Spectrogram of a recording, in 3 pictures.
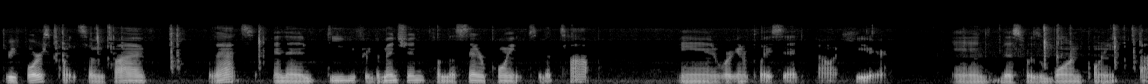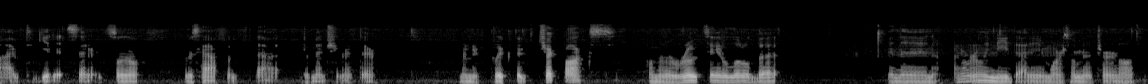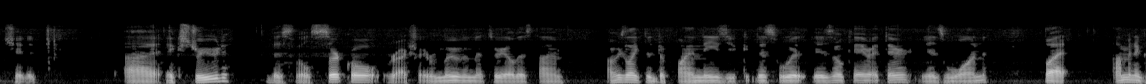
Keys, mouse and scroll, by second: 0.9 KP_7, 1.0 KP_5, 1.6 Return, 2.5 d, 4.2 click, 5.6 click, 8.6 click, 10.4 KP_1, 10.5 KP_Decimal, 11.1 KP_5, 11.3 KP_Enter, 16.7 click, 17.1 right click, 18.8 middle click, 19.2 right click, 21.4 click, 22.8 click, 23.4 s, 24.5 click, 27.0 click, 27.9 right click, 29.0 middle click, 30.1 right click, 33.8 click.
